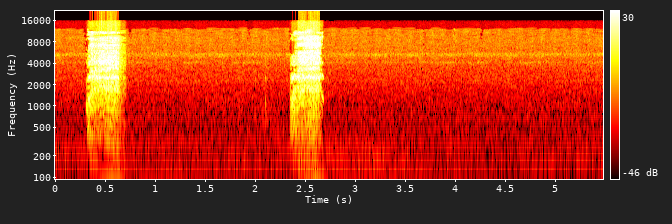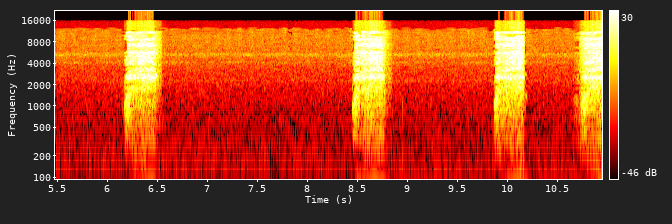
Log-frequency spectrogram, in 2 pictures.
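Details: Barn owls at a nest with chicks at Starr Ranch on June 30, 2010 at 9:27 PM, just after the male mated and probably delivered prey: five harsh, hissing broadband screeches, each under half a second, spaced irregularly over a steady low hum.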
